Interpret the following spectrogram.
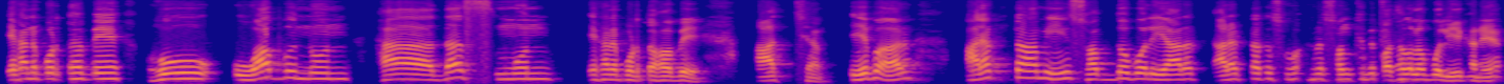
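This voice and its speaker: High-voiced man teaching Arabic grammar. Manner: slow, drawn-out pronunciation of examples; repeats points and tells students to listen. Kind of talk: classroom grammar lecture.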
